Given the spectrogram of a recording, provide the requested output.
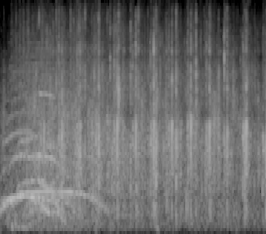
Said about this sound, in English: And it's called the Andy Daly Podcast Pilot Project. Yes, hold for applause.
